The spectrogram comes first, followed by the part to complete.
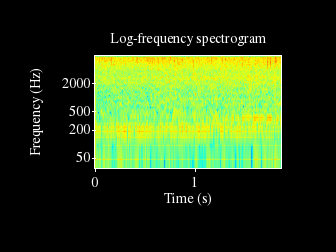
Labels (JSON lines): {"label": "anthrophony, boat engine", "recorder": "SoundTrap 300"}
